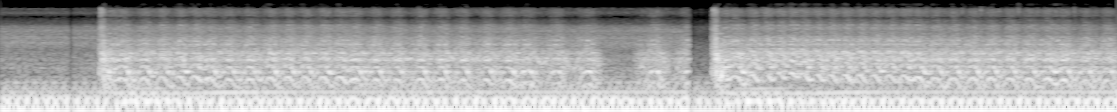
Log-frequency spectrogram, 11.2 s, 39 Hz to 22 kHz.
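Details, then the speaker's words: Winter retry of a diesel truck: long, even cranking at about 2.5 turns a second for over ten seconds without firing. A hard-starting diesel; the owner fears it may be a challenge. "I guess we'll try it again. I just don't know. This might be a challenge."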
